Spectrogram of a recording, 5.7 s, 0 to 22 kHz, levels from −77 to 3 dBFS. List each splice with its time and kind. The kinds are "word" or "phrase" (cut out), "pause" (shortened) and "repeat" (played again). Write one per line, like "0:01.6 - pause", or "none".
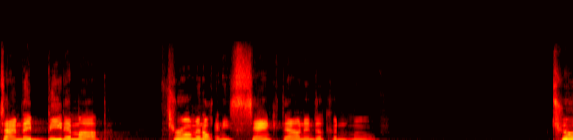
0:01.6 - word
0:02.1 - word
0:03.2 - phrase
